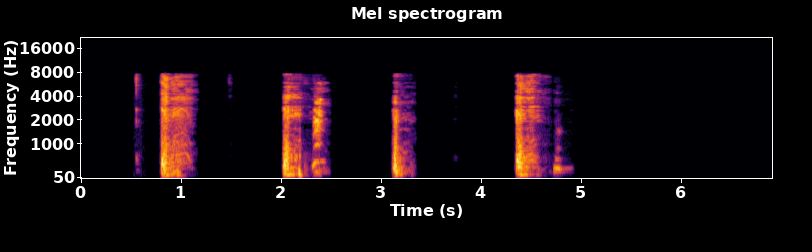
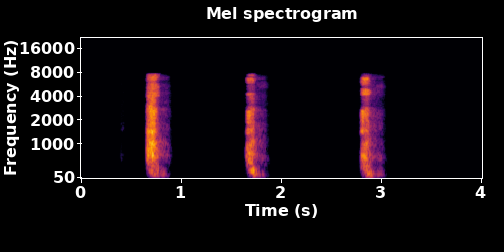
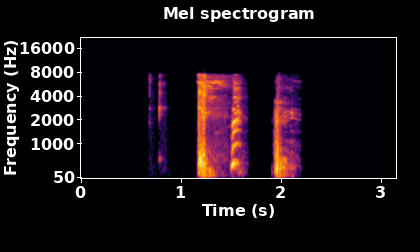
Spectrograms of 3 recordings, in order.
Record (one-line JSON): {"three_cough_length": "6.9 s", "three_cough_amplitude": 28061, "three_cough_signal_mean_std_ratio": 0.23, "exhalation_length": "4.0 s", "exhalation_amplitude": 19395, "exhalation_signal_mean_std_ratio": 0.19, "cough_length": "3.2 s", "cough_amplitude": 27896, "cough_signal_mean_std_ratio": 0.23, "survey_phase": "beta (2021-08-13 to 2022-03-07)", "age": "65+", "gender": "Female", "wearing_mask": "No", "symptom_shortness_of_breath": true, "symptom_onset": "12 days", "smoker_status": "Never smoked", "respiratory_condition_asthma": false, "respiratory_condition_other": false, "recruitment_source": "REACT", "submission_delay": "2 days", "covid_test_result": "Negative", "covid_test_method": "RT-qPCR", "influenza_a_test_result": "Negative", "influenza_b_test_result": "Negative"}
